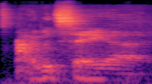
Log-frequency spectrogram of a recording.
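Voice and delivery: ordinary delivery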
